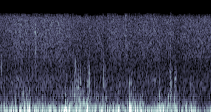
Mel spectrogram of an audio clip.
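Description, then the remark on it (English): Strong wind buffets the microphone in a steady low roar on a cold day, with heavy rumbling gusts that swell and fade over a few seconds, loud with no voices. “Okay, it is so windy right now.”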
